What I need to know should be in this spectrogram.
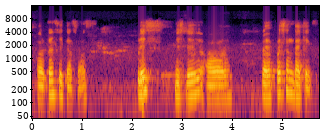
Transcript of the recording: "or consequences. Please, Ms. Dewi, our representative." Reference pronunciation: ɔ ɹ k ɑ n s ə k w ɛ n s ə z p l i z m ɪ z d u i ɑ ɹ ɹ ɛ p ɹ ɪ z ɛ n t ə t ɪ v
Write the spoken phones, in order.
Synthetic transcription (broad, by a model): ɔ ɹ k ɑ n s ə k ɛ s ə s p l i s m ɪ s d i ɑ ɹ ɹ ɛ p ɹ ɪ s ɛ n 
